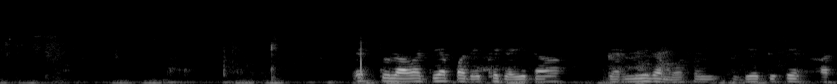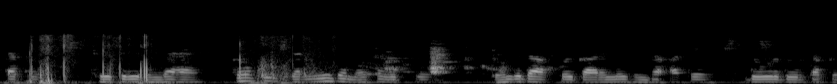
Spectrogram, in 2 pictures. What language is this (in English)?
Punjabi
